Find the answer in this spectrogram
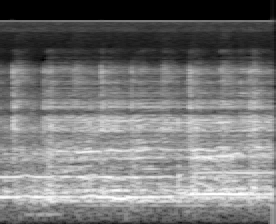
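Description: Women's choir holding a sustained chord of several voices, starting suddenly and breaking off after about two seconds, heard through a computer's speakers.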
